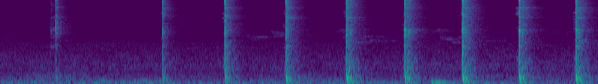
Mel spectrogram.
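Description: A thin, black, hollow steel push rod with brass end fittings stands on a concrete floor, steadied by one hand, while a steel ball-peen hammer strikes the brass top fitting to press it in. Nine sharp, bright metallic knocks ring out at a fairly steady pace, each dying away almost instantly over a quiet background.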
